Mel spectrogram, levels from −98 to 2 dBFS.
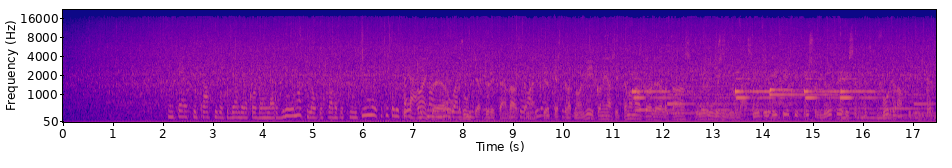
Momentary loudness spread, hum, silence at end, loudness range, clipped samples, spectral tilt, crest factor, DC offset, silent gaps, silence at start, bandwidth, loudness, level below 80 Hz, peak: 10 LU; none; 0 s; 5 LU; under 0.1%; -2.5 dB/octave; 20 dB; under 0.1%; none; 0 s; 17.5 kHz; -44 LUFS; -72 dBFS; -24 dBFS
